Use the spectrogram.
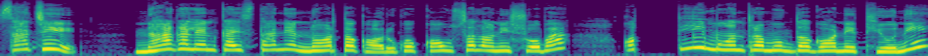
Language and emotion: Nepali, surprised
